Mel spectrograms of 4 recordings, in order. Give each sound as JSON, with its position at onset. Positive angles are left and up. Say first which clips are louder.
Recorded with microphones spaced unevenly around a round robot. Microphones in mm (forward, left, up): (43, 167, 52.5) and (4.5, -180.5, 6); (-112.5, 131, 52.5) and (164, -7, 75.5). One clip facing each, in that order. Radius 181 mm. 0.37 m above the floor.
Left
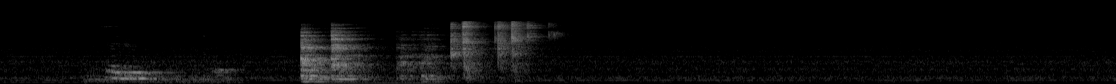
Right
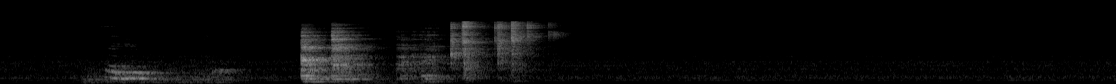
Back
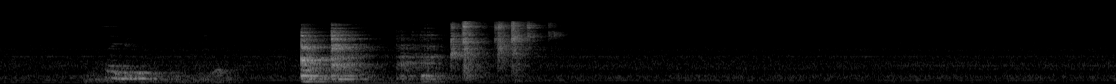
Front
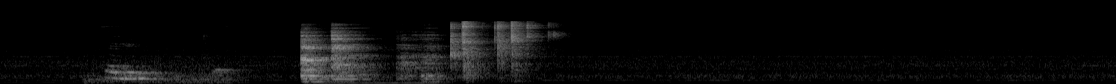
{"t": 0.8, "sound": "a child speaking", "louder": "even, front 2 dB", "azimuth_deg": -175, "distance_m": 0.7}
{"t": 3.0, "sound": "dishes clattering", "louder": "even, front 1 dB", "azimuth_deg": 135, "distance_m": 0.6}
{"t": 4.5, "sound": "a crack", "louder": "even, front 2 dB", "azimuth_deg": -20, "distance_m": 0.9}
